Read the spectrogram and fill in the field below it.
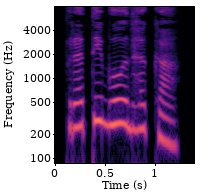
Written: ಪ್ರತಿಬೋಧಕ

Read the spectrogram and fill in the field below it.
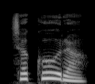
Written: ಛಿಕ್ಕಾರ

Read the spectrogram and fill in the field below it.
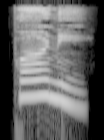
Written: ಪಣಿ

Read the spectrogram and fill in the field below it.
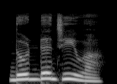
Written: ದೊಡ್ಡಜೀವ

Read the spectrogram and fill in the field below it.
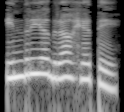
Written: ಇಂದ್ರಿಯಗ್ರಾಹ್ಯತೆ

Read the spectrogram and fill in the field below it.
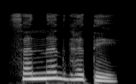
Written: ಸನ್ನದ್ಧತೆ

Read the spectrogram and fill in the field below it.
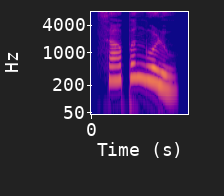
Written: ಸಾಪಂಗೊಳು

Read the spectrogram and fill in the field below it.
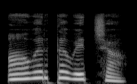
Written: ಆವರ್ತ ವೆಚ್ಚ

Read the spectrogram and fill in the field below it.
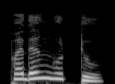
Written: ಪದಂಗೆಡು

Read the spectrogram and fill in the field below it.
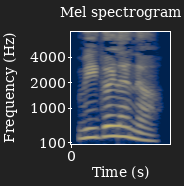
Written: ವಿಗಳನ

